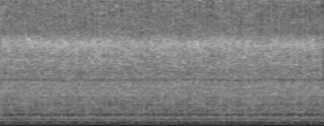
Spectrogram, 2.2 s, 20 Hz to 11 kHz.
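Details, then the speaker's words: Dodge V8, restarted: starts far better, deep even burble with a good stable cold idle, no stumble or misfire. "Yeah, starts 100 times better. Got a good stable idle, cold."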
